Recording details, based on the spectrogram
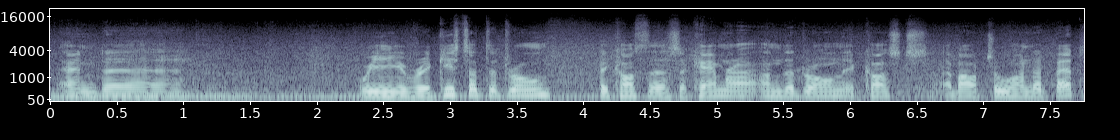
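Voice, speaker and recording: An older man with a non-native English accent, talking casually and haltingly to viewers in a self-deprecating way as a travel vlogger. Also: fairly high pitch. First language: not English. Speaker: travel YouTuber. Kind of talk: casual vlog talk to camera. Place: outdoors. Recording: noisy outdoor street ambience with traffic.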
